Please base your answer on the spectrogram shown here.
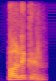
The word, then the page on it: polygon: Indian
